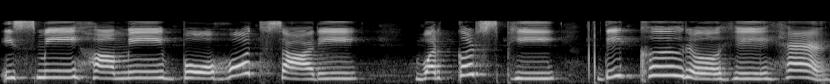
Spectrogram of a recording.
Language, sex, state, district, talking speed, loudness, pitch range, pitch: Hindi, male, Punjab, Fazilka, 65 wpm, -14 LUFS, 265-330 Hz, 290 Hz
